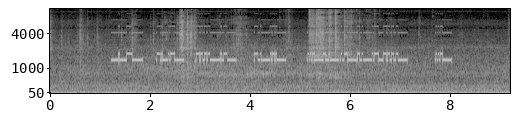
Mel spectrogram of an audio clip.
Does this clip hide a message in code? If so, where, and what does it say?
Yes: TTY/TDD text telephone tones (45.45 baud Baudot) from 1.2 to 8.0 s, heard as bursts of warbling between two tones, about 400 Hz shift, 1600 Hz centre, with street noise. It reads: THE LANDSCAPE IS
